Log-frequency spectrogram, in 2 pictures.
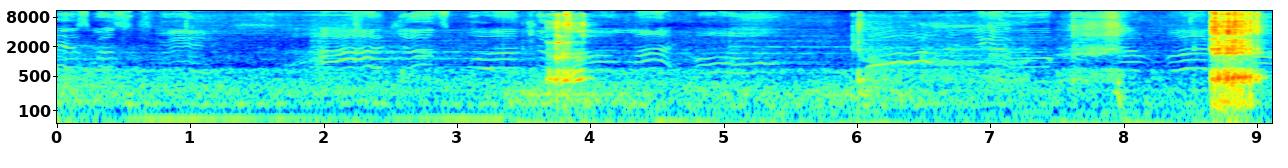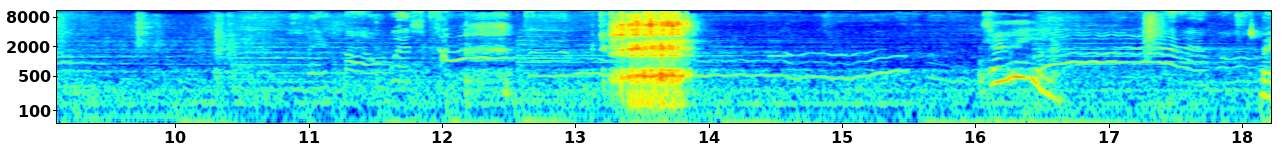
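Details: Young woman burping on purpose while rating drinks (coffee, chocolate milk, water, Diet Coke) for producing burps: two loud, low belches over background music, with quieter throat sounds between; ordinary burping.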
